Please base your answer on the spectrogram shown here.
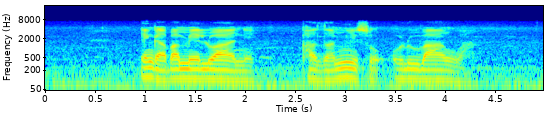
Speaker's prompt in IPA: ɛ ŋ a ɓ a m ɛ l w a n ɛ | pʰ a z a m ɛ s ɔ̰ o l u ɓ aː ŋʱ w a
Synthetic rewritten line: ɛ ŋ a ɓ a m ɛ l w a n ɛ | pʰ a z a m i s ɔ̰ o l u ɓ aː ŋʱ w a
